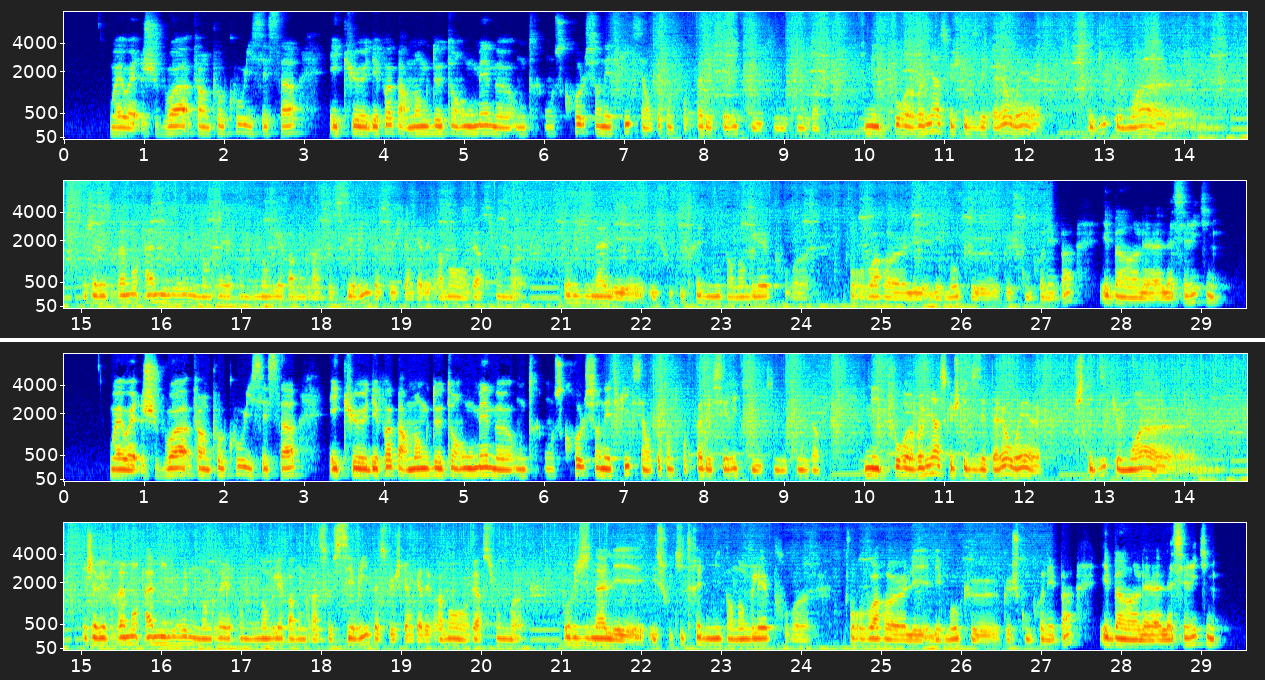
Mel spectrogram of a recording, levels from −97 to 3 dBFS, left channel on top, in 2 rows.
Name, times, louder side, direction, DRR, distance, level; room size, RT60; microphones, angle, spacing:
voice 1, 0.6-9.5 9.8-14.5 15.0-20.8 21.0-24.3 24.6-29.2, right 5 dB, 70° right, 0.5 m, -24 dB
Applause, 6.7-23.3 23.7-23.8, right 4 dB, 35° right, 0.9 m, -38 dB
sound 1, 7.5-27.2, left 3 dB, 30° left, 0.5 m, -39 dB
sound 2, 7.8-21.7, right 1 dB, ahead, 1.4 m, -45 dB
8.4 x 4.9 x 2.4 m
head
